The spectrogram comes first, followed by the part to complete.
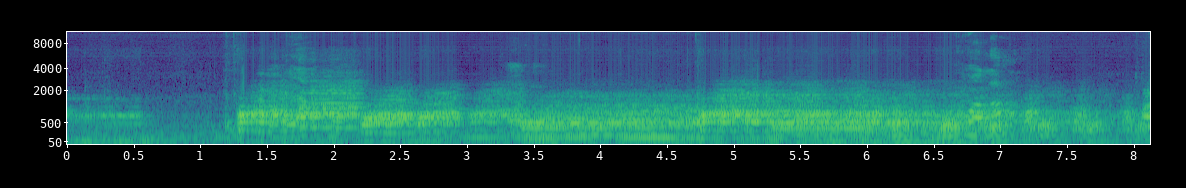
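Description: Synthesizer sounds played from a keyboard: after a quieter first second, sustained chords ring out, shifting to new chords every couple of seconds.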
